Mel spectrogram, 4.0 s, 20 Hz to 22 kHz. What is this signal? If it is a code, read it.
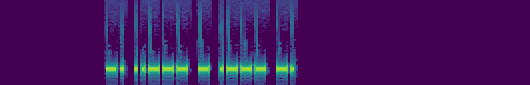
Morse code, heard as a keyed tone, about 46 wpm, 700 Hz. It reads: N2TJN
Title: USA Call Signs - 5 Characters - 45wpm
